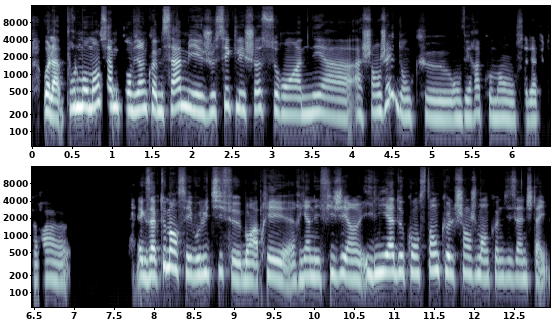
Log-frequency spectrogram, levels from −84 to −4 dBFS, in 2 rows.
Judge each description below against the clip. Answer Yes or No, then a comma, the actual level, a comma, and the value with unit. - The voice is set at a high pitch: Yes, high, 205 Hz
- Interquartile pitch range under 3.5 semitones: No, average, 4.2 semitones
